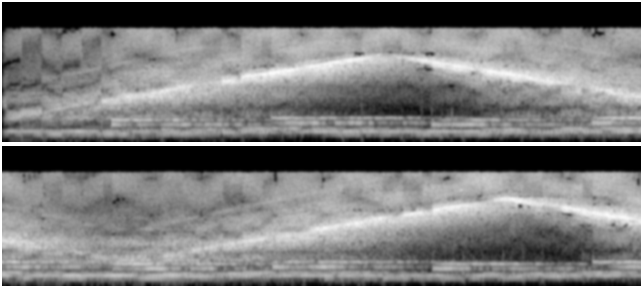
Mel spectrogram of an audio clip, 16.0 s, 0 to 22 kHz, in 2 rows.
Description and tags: a nice intro loop, 8 bars 120bpm. hmm I wonder is it's approriate to tag this soundscape or is it too short .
